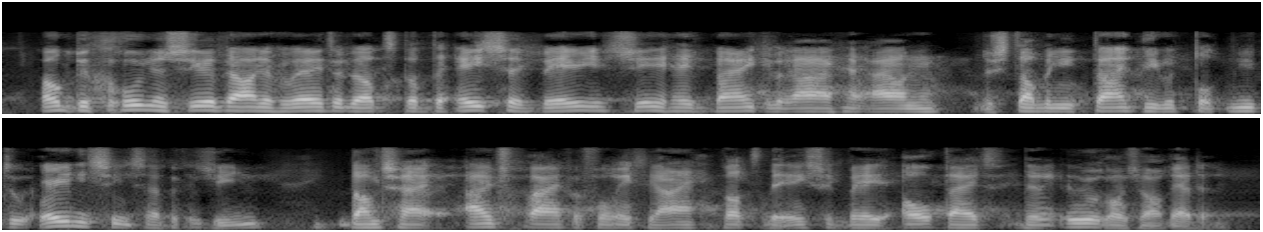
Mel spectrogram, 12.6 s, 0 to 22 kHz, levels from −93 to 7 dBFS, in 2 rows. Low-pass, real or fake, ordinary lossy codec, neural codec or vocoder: 7.2 kHz; fake; none; codec, 16 kHz, 1 kbps, FreqCodec, larger model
